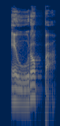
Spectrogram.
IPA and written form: eu̯.ˈɾo.pa (Europa)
